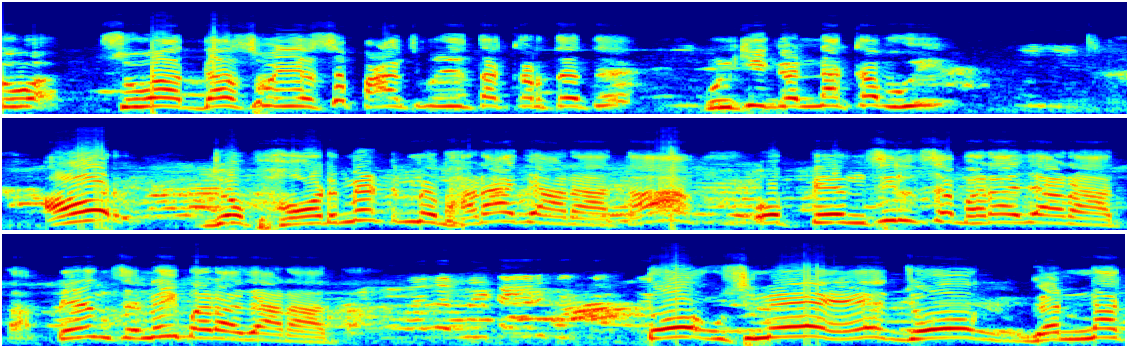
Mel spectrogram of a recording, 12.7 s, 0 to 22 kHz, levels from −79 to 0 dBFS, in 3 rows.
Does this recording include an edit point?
no; 0 cuts

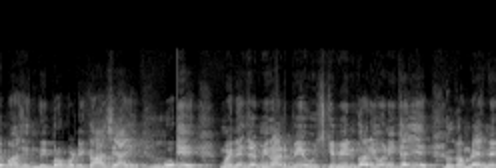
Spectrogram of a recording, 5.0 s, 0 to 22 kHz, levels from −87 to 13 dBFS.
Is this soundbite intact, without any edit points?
no; 1 cut; at 1.8 s

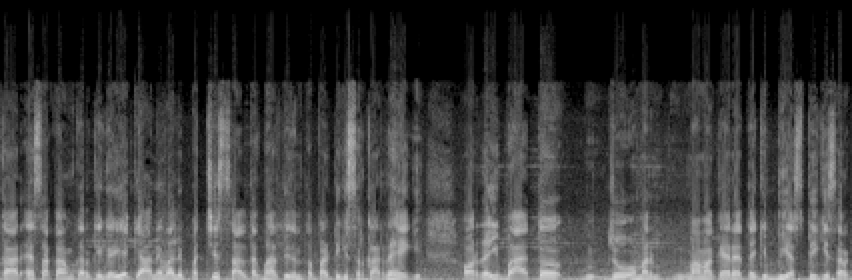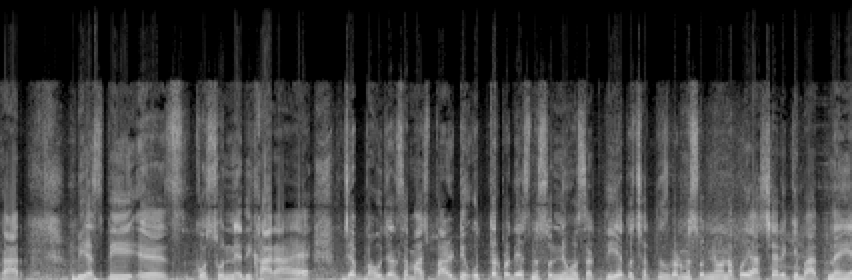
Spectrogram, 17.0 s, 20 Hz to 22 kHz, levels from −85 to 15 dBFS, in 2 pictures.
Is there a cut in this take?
no; 0 cuts

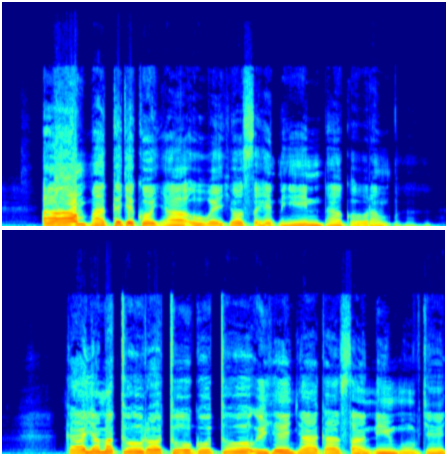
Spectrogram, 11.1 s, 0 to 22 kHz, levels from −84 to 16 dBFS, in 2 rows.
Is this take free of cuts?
yes; 0 cuts

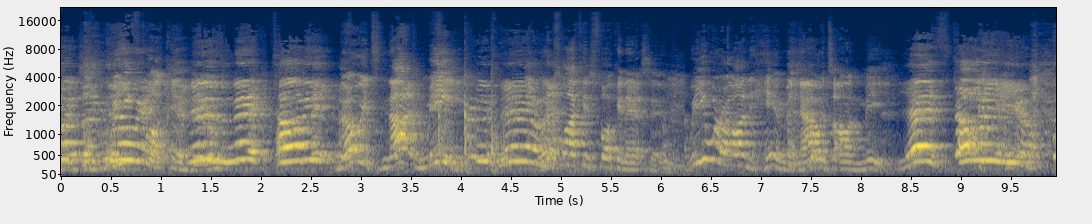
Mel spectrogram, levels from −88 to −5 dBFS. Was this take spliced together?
yes; 1 cut; at 6.2 s

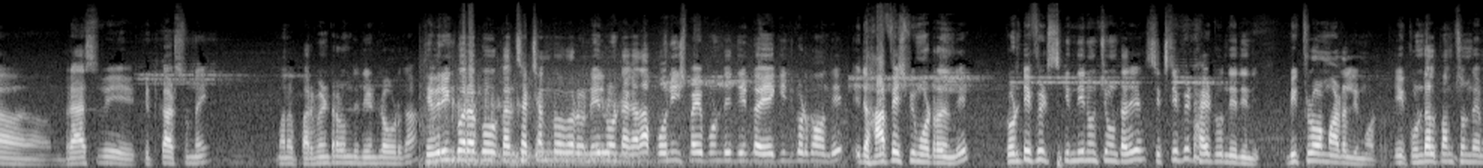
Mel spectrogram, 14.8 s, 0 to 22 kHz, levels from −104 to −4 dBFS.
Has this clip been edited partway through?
yes; 3 cuts; at 4.2 s, 8.4 s, 13.8 s

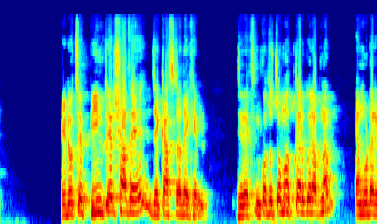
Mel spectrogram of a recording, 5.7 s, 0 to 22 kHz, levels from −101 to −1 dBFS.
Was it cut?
no; 0 cuts

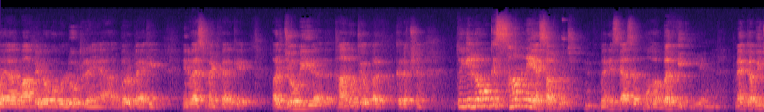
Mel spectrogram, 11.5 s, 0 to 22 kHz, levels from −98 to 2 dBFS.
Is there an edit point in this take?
yes; 1 cut; at 9.0 s

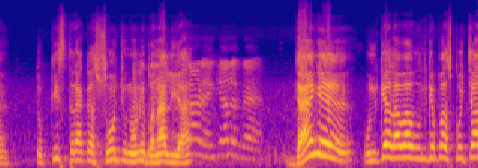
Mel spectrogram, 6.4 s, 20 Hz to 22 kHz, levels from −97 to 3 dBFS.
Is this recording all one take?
yes; 0 cuts

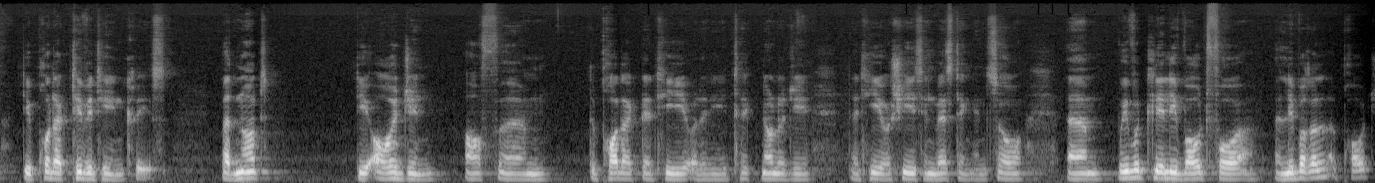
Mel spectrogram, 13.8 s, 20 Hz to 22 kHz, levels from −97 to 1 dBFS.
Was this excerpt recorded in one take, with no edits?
yes; 0 cuts

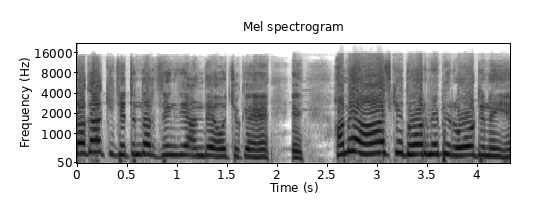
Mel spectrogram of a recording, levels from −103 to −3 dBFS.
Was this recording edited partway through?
yes; 1 cut; at 2.1 s

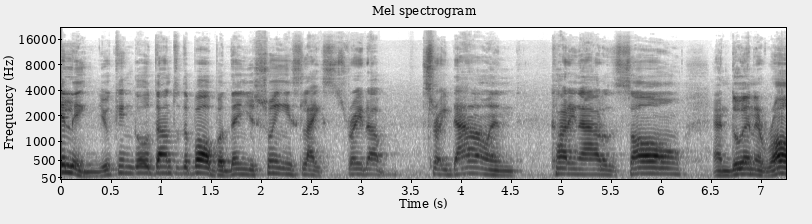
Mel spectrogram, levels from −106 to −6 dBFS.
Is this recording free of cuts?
yes; 0 cuts

